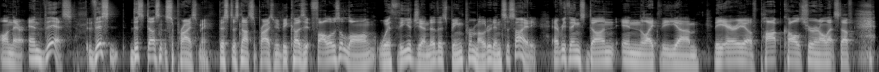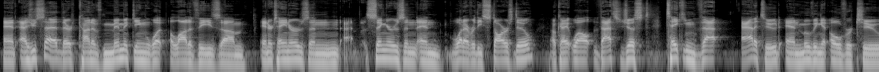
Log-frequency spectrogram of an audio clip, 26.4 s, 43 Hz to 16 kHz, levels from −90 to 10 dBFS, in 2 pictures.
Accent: American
